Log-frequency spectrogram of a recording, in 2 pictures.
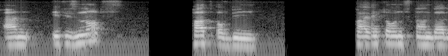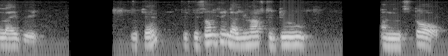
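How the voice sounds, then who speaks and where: A man's voice: a little high, takes it slowly, long pauses, darkish tone, highs cut off, a little hiss or hum. A male programming instructor with a cold, teaching a live online class and patiently spelling out terms step by step. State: has a cold.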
